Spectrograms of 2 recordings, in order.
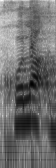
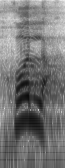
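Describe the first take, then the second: First: The word ends with an added vowel sound. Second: The word ends on the bare consonant. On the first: The speaker calls it wrong. "गलत तलफ़ुज़ है" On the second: The speaker calls it right. "लाम साकिन है, खुल इसका असल pronunciation है अरबी में"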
